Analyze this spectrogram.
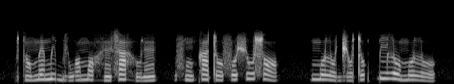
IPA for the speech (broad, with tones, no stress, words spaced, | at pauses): tɔ̃˨mɛ˧mi˧ bi˨wɔ˨˦mɔ˦˨ hɛ̃˨sa˧ hu˨ɾɛ̃˨˦ | fũ˨ka˧to˨fo˨˦ ʃu˦sɔ˦˨ | mo˧lo˨d͡ʒo˨ to˨˦ k͡pi˦lo˦˨mo˧ lo˨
